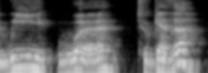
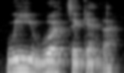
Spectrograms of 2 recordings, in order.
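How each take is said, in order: First: The word 'were' is said in full. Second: The word 'were' is said short and weak. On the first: The speaker calls it wrong. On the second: The speaker calls it right. "normally we say we were together"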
